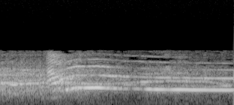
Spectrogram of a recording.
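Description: Howling blizzard wind outside a cabin in the frozen far north of Alaska in bitterly cold winter, a continuous whistling moan whose pitch slides down early on and then holds steady, with layered overtones and no voices.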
